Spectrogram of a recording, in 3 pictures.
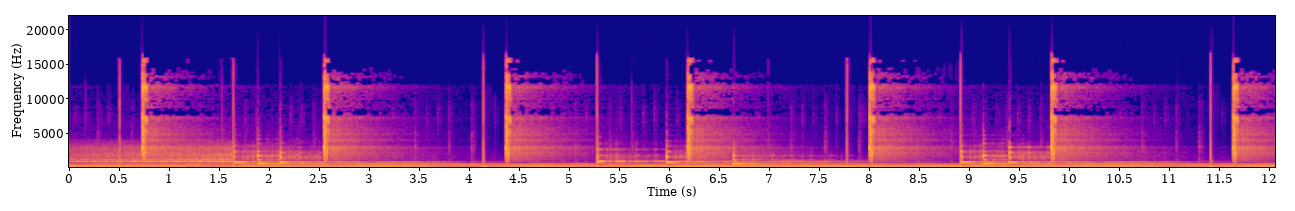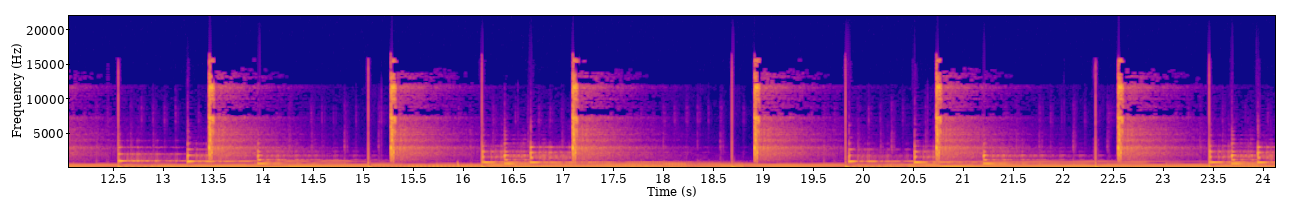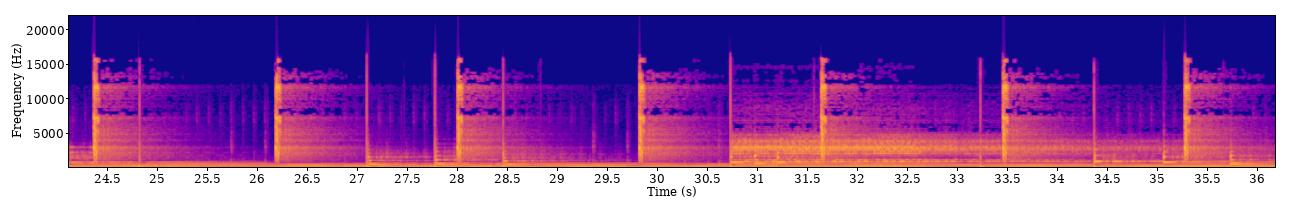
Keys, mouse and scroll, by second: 1.3 scroll up 1, 2.0-3.2 middle drag, 3.2 click, 5.9 click, 6.6 click, 8.0 click, 8.7 click, 9.2 click, 9.8 click, 10.1 click, 11.1-11.7 middle drag, 11.7 scroll down 2, 12.4 scroll up 2, 13.4-14.2 middle drag, 14.2-14.8 scroll up 2, 14.8-16.0 middle drag, 16.0 click, 16.3-17.7 middle drag, 17.7-20.1 drag, 20.1 scroll down 2, 20.4-20.8 middle drag, 20.8 scroll down 2, 21.1-21.6 middle drag, 21.6 scroll down 2, 21.9 middle click, 22.1-22.4 scroll up 2, 22.9-23.3 scroll up 1, 23.3 Tab, 23.6-23.9 middle drag, 23.9-25.7 scroll up 6, 24.3 middle drag, 25.7 a, 26.4 KP_Decimal, 28.4 click, 28.7 scroll down 2, 28.9-30.2 middle drag, 30.2 click, 31.2 ctrl+l, 31.9 Delete, 35.1-35.8 scroll down 10.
